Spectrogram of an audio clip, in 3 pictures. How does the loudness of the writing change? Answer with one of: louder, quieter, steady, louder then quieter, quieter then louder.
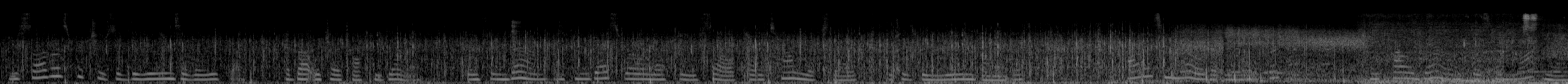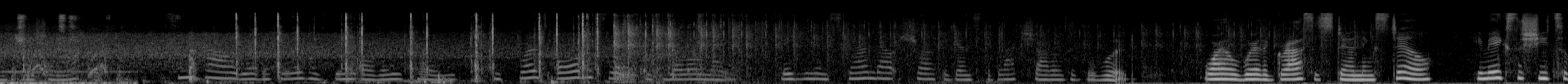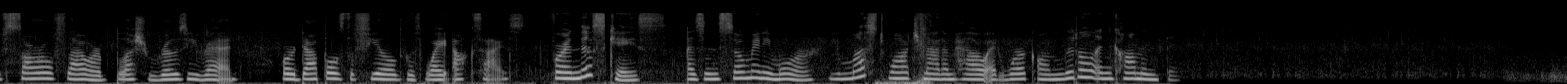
louder then quieter.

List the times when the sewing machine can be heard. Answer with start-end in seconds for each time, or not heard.
not heard.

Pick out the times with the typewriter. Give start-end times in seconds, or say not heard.
17.8-29.5.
